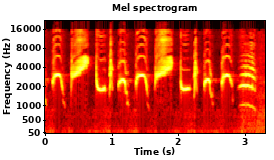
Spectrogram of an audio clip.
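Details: Asian pied starling, locally jalak suren, singing to provoke caged birds to answer and sing: loud harsh squawks alternating with clear whistled notes that rise and fall, repeated in quick phrases over a low background rumble.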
